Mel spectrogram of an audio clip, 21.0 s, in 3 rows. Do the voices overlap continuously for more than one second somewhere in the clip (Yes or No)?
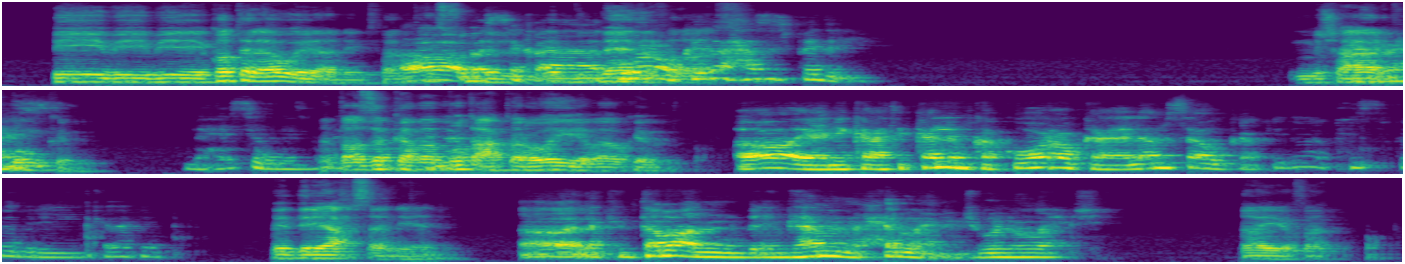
Yes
